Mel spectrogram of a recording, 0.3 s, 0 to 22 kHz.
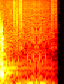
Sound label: PERCURT; Univers Sons - Kitch 70s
